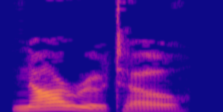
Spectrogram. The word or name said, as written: naruto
